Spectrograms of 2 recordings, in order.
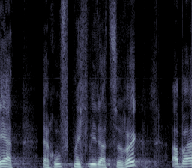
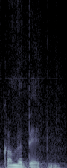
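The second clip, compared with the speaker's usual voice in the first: ordinary talk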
